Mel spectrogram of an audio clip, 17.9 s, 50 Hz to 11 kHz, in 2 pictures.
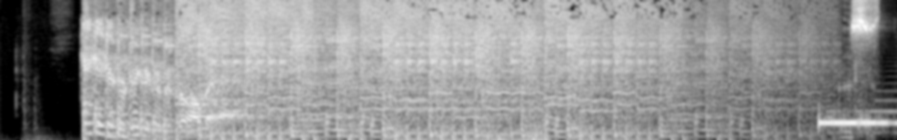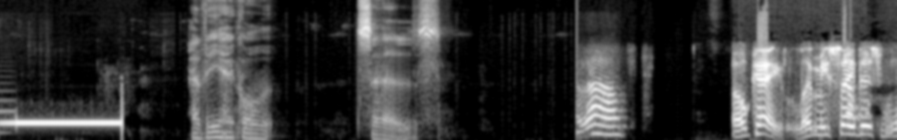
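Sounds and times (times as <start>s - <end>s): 
loud music: 0.8s - 8.2s
telephone dial tone: 8.2s - 10.2s
speech: 11.0s - 11.8s, 12.6s - 13.4s, 14.8s - 15.3s, 16.3s - 17.9s.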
